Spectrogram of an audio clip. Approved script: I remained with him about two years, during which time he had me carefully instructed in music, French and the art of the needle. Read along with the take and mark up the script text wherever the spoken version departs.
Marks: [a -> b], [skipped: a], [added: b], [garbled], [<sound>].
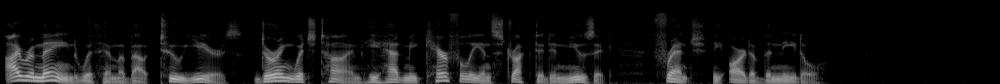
I remained with him about two years, during which time he had me carefully instructed in music, French [skipped: and] the art of the needle.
